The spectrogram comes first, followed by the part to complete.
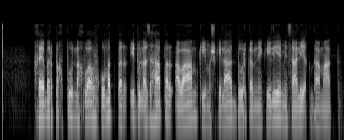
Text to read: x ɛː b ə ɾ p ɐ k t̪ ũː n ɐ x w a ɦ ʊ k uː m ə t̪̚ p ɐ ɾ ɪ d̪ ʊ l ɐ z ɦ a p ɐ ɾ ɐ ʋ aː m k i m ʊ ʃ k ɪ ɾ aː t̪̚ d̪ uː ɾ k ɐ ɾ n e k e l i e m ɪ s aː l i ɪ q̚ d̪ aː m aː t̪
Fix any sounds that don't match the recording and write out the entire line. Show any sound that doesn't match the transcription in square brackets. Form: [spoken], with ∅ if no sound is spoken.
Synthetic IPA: x ɛː b ə ɾ p ɐ [x] t̪ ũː n ɐ x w a ɦ ʊ k uː m ə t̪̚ p ɐ ɾ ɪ d̪ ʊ l ɐ z ɦ a p ɐ ɾ ɐ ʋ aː m k i m ʊ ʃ k ɪ [l] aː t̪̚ d̪ uː ɾ k ɐ ɾ n e k e l i e m ɪ s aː l i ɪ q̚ d̪ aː m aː t̪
